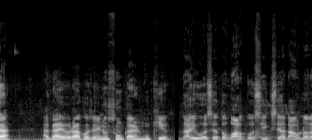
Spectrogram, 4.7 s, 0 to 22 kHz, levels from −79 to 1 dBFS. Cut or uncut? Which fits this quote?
cut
